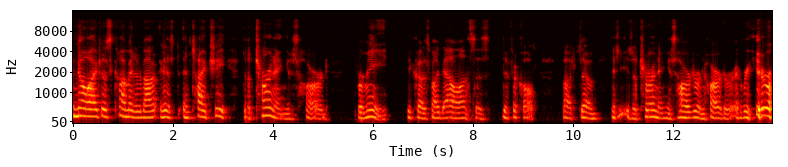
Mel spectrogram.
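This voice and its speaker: Speaking at a very slow pace, the woman sounds somewhat breathy, with ordinary pitch variation. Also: medium pitch for a woman. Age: 90s. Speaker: class participant. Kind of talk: casual chat.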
